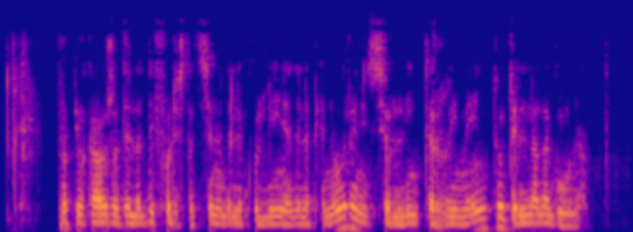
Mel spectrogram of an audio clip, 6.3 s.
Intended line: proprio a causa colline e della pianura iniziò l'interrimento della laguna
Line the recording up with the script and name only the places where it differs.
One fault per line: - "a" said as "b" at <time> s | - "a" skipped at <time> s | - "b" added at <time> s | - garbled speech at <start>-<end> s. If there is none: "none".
- "della deforestazione delle" added at 1.2 s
